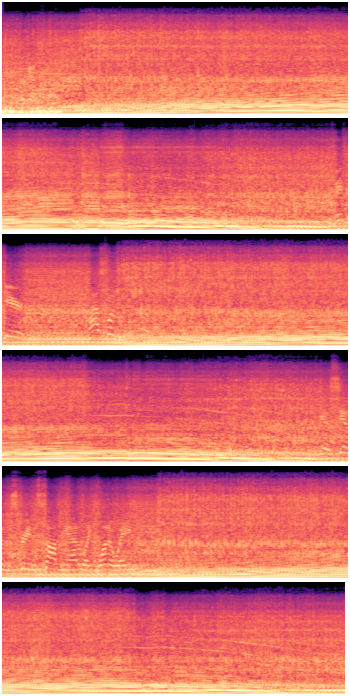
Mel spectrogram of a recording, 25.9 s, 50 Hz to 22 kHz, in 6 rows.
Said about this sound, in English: So I'm going to do this pull in 4th gear, 5th gear, and then 6th.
